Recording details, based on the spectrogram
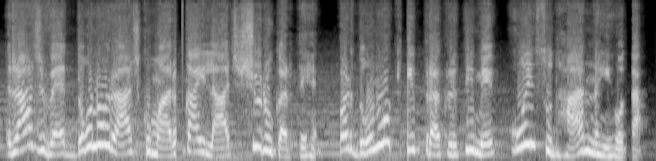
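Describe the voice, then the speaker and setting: A woman reads a scripted bedtime story. Her voice is high and very animated in its melody. Soft music plays behind her. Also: a little fast.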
